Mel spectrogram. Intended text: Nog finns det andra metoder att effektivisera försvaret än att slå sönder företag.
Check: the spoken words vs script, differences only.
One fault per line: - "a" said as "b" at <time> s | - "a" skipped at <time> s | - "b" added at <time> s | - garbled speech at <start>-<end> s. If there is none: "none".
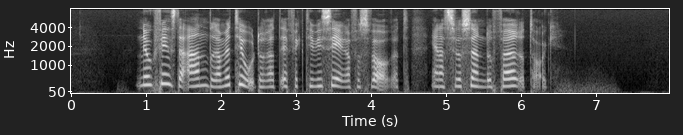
none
